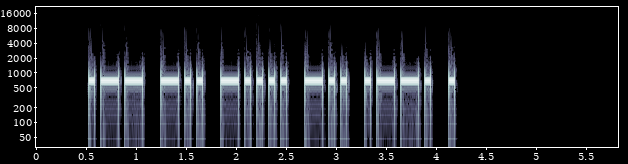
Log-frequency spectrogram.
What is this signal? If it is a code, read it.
Morse code, heard as a keyed tone, about 20 wpm, 700 Hz. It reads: WD6DPE
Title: Speed Racing - USA 2x3 Call Signs 17wpm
